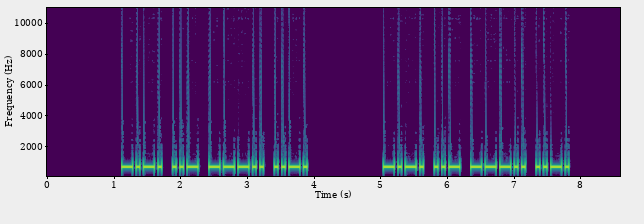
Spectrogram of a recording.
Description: Morse code, heard as a keyed tone, about 22 wpm, 700 Hz. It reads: CU8F CU8F
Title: DXCC-100 Call Signs - 4 Characters - Repeated 2x - 22wpm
